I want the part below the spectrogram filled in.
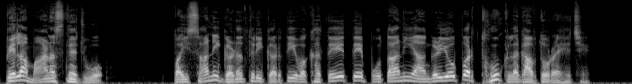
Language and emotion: Gujarati, disgusted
